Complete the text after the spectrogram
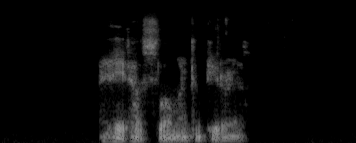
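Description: A woman speaks briefly and calmly through a computer microphone.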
